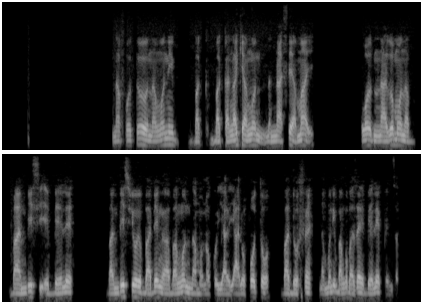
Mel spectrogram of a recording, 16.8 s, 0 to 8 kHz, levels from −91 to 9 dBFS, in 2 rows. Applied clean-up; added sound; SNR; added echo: none; none; none; none.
